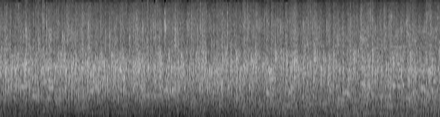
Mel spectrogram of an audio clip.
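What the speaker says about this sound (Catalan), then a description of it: "Per tots ells, un fort aplaudiment." Dense, loud applause from a crowd at a town festival proclamation in Puig-reig, continuous and steady for the whole stretch, with no pause in the clapping.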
